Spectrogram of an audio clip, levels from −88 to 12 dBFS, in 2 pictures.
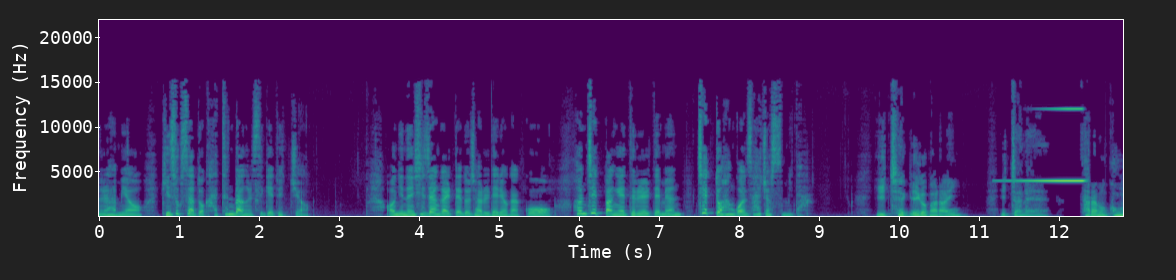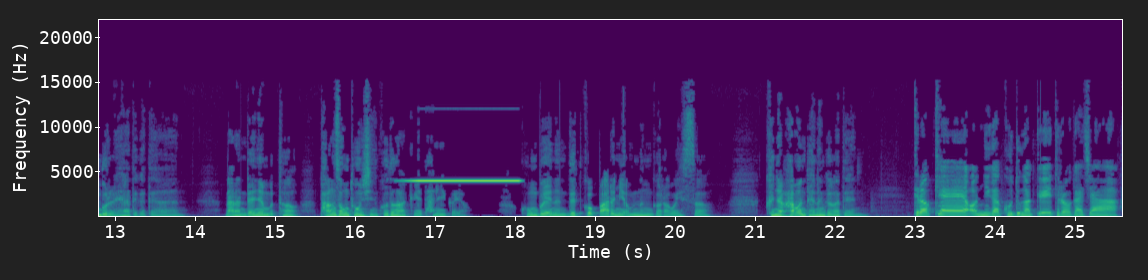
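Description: At 8.60 s the speech skips forward by a few milliseconds: an overlap between stream segments. Two segments claimed the same stretch of time, and the player discarded audio that was never actually duplicated, so the waveform jumps instead of falling silent as a dropout would. The spacing of these skips suggests segments about 2 s long.

From 11.16 to 12.39 s a loudspeaker feedback squeal appears. The microphone was hearing its own loudspeaker, and at 4 kHz the loop gain passed unity. The tone swells over roughly a second until it stands about 10 dB above the speech. That growth sets it apart from a steady interfering whistle.

Further segment-overlap skips follow at 12.58 s and 14.57 s. A second feedback squeal at the same 4 kHz runs from 16.49 to 18.12 s and builds faster, in roughly a third of a second. The last two overlaps fall at 18.56 s and 24.57 s, each again a tiny jump in the waveform rather than a gap.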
